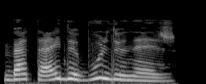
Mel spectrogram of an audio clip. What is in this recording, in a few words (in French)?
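"bataille de boules de neige", French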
